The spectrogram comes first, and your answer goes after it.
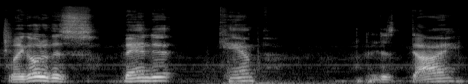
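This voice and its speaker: A man's voice: a little high, slow pace, a little hiss or hum. A man giving gameplay commentary as roleplay, musing aloud in character. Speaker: gamer playing in character.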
